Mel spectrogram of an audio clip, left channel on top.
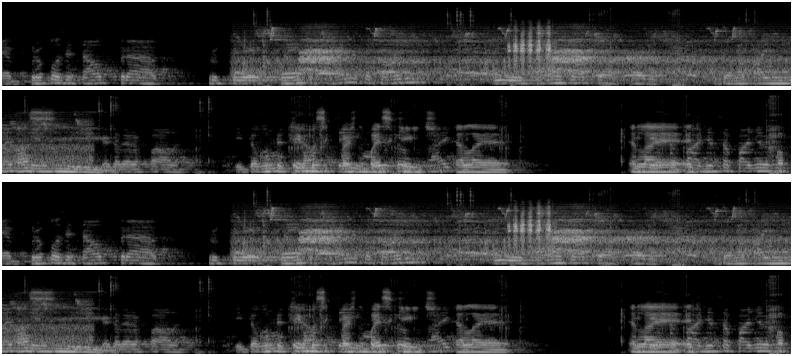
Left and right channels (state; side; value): identical; both; correlation 1.00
